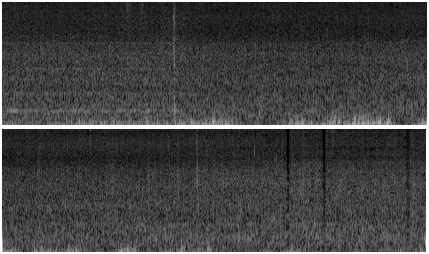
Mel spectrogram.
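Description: Continuous rushing water in a newly formed canal cut by floodwaters from a cyclone, a steady broadband flow with low rumbling surges, heard outdoors without talk.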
